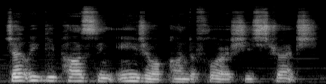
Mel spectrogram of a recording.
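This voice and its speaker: A man reading scripted story narration in a measured, expressive way with deliberate pauses. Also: on the high side, rough recording. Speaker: audiobook narrator. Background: music.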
